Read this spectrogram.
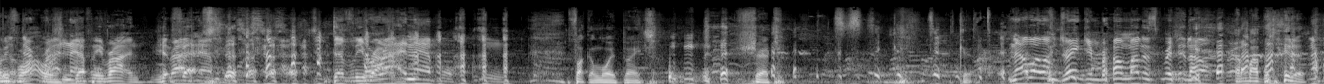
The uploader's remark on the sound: The bunch recorded with their 1st live audience. Talked with the audience.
